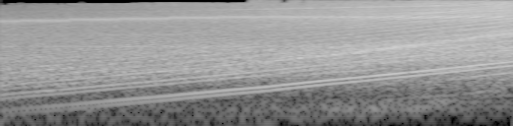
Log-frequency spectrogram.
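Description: Build-up in an electronic dance track: synth tones glide steadily upward in pitch over a bright noise wash, with no beat, slowly swelling louder toward the drop.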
